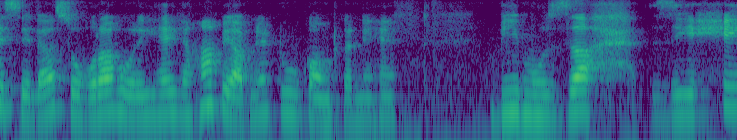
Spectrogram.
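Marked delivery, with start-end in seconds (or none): 3.7-5.5 بمزحزحہ very slowly, each ha kept distinct; careful recitation. Shown as a demonstration. Teacher reciting بمزحزحہ for students to practise. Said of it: "underline کر لیجیے اس word کو".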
